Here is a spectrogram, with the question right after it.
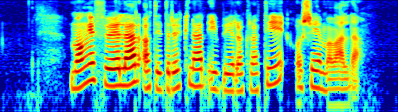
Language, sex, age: Norwegian, female, 18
